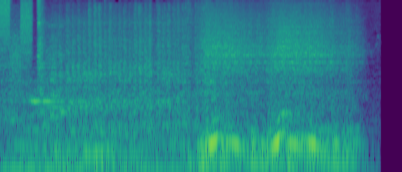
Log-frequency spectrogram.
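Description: Car engine revved in three quick blips, its pitch rising and falling each time, over a steady low hum; the sound cuts off near the end.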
